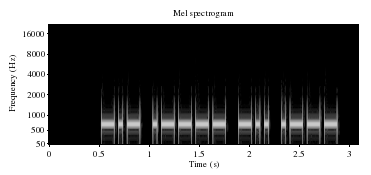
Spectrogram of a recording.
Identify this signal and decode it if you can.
Morse code, heard as a keyed tone, about 28 wpm, 700 Hz. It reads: K1DJ
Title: Call Signs Repeated 3x - 28wpm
